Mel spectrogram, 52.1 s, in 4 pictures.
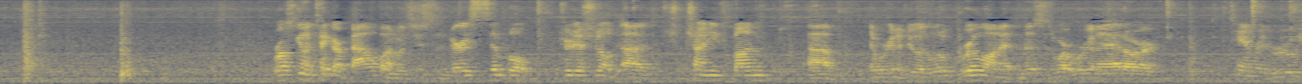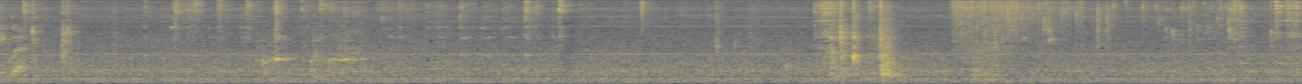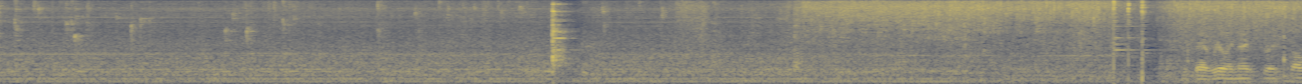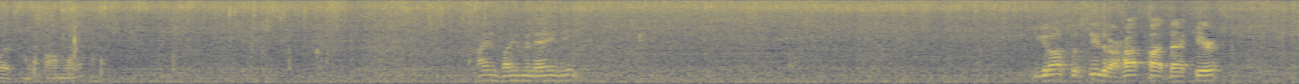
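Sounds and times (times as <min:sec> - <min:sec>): crabs sizzling in hot oil: 0:00.0 - 0:19.7, 0:21.1 - 0:52.0
plates and utensils clinking: 0:14.7 - 0:18.8, 0:37.0 - 0:40.0.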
